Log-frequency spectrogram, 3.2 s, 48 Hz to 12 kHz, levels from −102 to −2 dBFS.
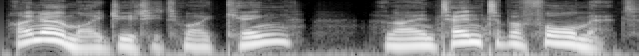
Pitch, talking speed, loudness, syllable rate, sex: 150 Hz, 245 wpm, -16 LUFS, 6.0 syllables/s, male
